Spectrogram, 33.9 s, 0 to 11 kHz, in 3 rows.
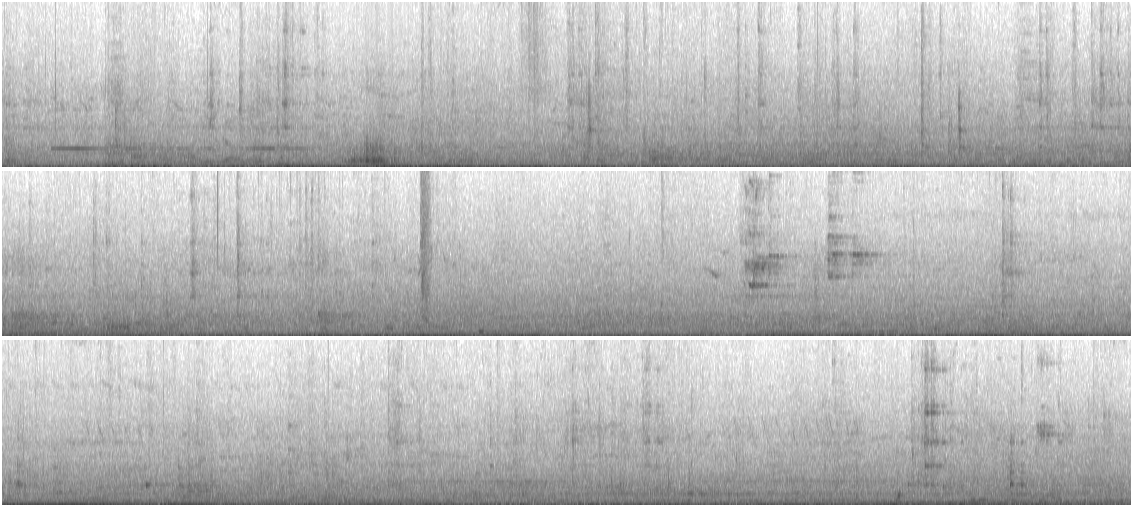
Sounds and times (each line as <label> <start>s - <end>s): activity in the restaurant 0.0s - 33.8s
roaring engines of old Volvo buses 0.0s - 33.8s
boats squeak and creack when they rub against the jetties 0.0s - 33.8s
